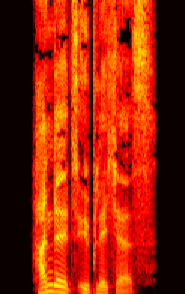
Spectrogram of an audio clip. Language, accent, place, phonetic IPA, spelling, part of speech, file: German, Germany, Berlin, [ˈhandl̩sˌʔyːplɪçəs], handelsübliches, adjective, De-handelsübliches.ogg
- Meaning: strong/mixed nominative/accusative neuter singular of handelsüblich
